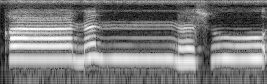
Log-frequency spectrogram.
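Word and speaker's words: كَانَ النَّاسُ: Selanjutnya ada Quran Surat Yunus ayat 19 yang bunyinya wa ma kana, benar-benar, wa ma kanan nasu illa. Kanan nasu itu kan ada nun bertasydid, jadi dibacanya kan dengung. Kanan nasu illa.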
